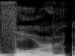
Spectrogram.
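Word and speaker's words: Mhòr: And then Vor, pronounced exactly how it's spelled. – Yep. – M-H-O-R. – That's it.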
